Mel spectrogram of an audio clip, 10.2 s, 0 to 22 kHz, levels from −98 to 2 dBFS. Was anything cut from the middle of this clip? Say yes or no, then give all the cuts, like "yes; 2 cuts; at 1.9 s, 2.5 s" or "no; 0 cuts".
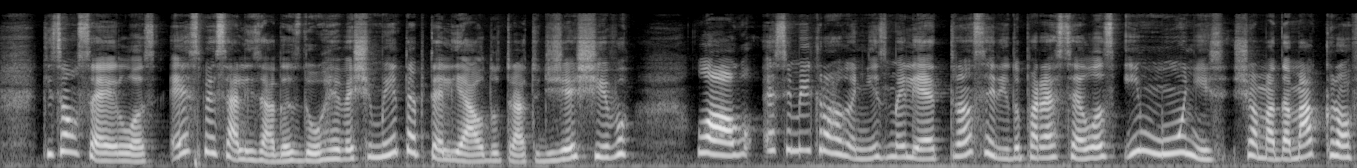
no; 0 cuts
